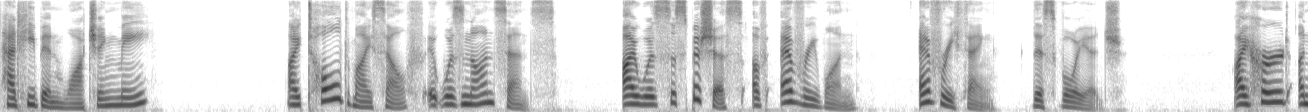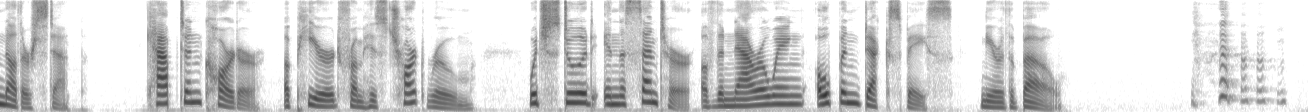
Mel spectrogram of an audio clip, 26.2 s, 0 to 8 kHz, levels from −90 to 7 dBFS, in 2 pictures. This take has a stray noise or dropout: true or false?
true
